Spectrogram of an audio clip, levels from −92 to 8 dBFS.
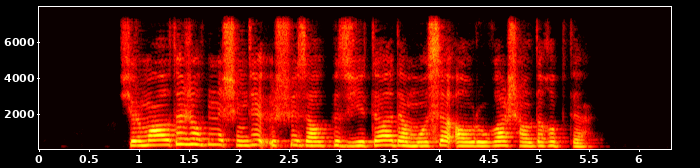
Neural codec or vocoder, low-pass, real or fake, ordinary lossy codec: codec, 16 kHz in and 24 kHz out, 1 kbps, XY-Tokenizer; 7.2 kHz; fake; none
